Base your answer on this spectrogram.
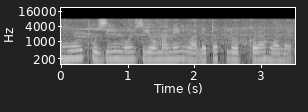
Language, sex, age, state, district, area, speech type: Assamese, female, 18-30, Assam, Jorhat, rural, read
